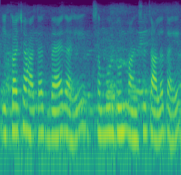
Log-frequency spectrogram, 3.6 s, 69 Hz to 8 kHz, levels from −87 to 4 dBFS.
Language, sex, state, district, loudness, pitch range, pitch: Marathi, female, Maharashtra, Mumbai Suburban, -14 LUFS, 200-220 Hz, 215 Hz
